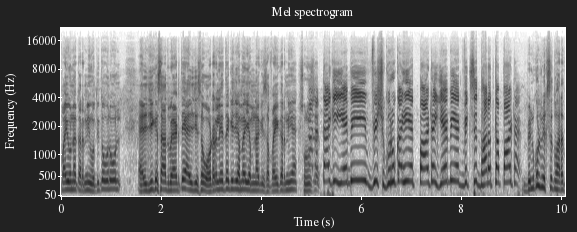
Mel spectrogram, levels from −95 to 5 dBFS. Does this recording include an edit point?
yes; 1 cut; at 4.8 s

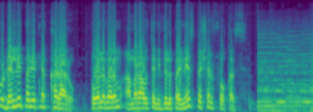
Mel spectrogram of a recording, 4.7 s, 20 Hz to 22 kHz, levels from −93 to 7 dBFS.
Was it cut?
no; 0 cuts

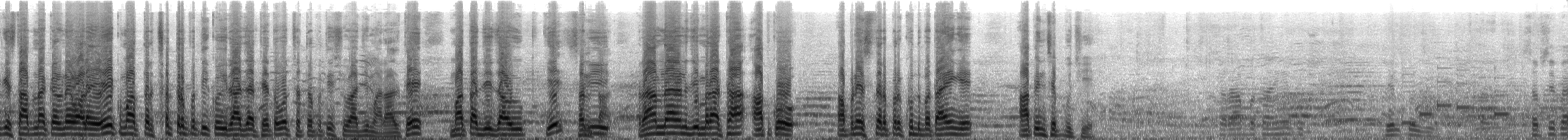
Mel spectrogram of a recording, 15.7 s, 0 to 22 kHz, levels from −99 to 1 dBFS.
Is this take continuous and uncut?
yes; 0 cuts

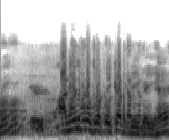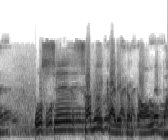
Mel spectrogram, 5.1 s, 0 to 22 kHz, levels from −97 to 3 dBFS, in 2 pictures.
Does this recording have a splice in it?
no; 0 cuts

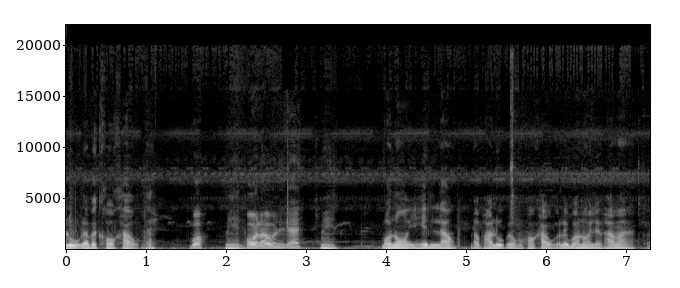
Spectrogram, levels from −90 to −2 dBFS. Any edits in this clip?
no; 0 cuts

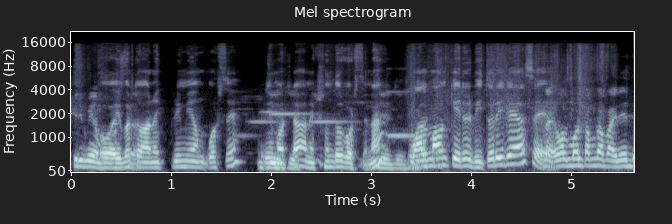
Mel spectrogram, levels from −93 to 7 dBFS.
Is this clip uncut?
yes; 0 cuts

